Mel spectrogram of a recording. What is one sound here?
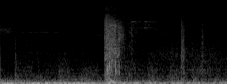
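A short sharp hit lands with a thud.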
